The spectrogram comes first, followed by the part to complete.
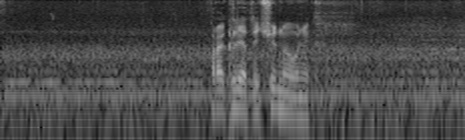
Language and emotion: Russian, neutral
